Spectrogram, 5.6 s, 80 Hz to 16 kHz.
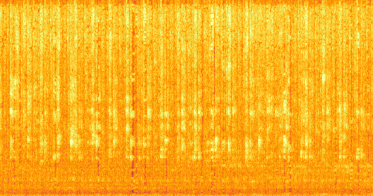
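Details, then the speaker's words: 1974 VW Beetle Sun Bug with a non-stock built engine, performance cam and standard-weight flywheel, at idle. A low, loping idle pulsing about four times a second, a little uneven but steady with no knocks. A normal lumpy idle from the cam. "fired right up. It's a little lumpy because of the cam, but >> Well, yeah, of course it's going to be. It's not a stock motor, but the size that you've built is good for a daily driver."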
